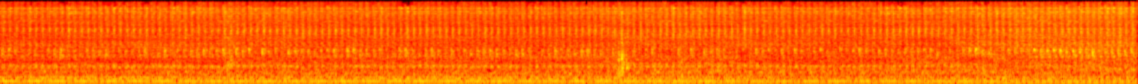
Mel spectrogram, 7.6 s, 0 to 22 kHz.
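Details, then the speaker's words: 1994 Toyota Hiace LH112 van, 2L diesel: steady even diesel clatter at idle, no misses or knocks; no blow-by, engine not worn, no white smoke; healthy idle. "เครื่องครับใครระบายไม่มีนะครับเครื่องไม่หลวมง่ายที่มีนะครับ"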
